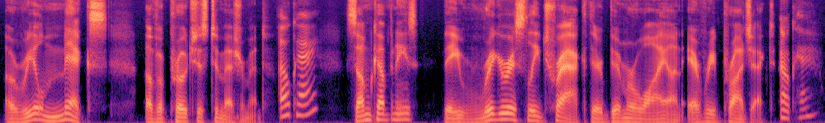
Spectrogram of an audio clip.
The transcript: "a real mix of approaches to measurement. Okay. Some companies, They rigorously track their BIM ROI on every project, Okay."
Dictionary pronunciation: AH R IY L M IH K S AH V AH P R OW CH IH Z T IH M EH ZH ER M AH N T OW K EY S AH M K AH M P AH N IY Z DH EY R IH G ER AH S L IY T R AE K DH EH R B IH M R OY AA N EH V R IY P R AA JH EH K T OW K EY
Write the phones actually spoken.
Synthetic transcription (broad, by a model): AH R IY L M IH K S AH V AH P R OW CH IH Z T IH M EH ZH ER M AH N T OW K EY S AH M K AH M P AH N IY Z DH EY R IH G ER AH S L IY T R AE K DH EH R B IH M R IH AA N EH V R IY P R AA JH EH K T OW K EY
